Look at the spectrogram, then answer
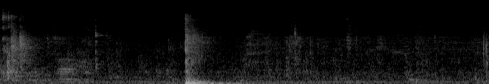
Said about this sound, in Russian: Прикрой дверь.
